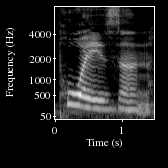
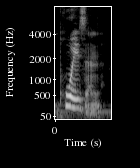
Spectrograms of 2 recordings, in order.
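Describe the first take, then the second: First: POISON slow, with "pois" held long; syllables drawn out. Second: Said in the usual way. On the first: Shown as a demonstration. Teacher checking where the syllable ends, syllables drawn out. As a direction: stretch "poison" into two beats. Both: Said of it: "it's not ending the syllable".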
